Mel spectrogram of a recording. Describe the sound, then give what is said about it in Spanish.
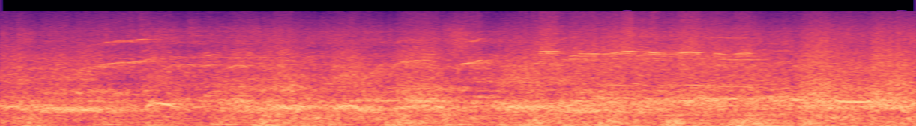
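A large crowd of football fans chants in unison, a loud, sustained sung melody rolling on with steady rhythm and a dense roar of voices throughout. “El famoso grito en cagones, a ver.”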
